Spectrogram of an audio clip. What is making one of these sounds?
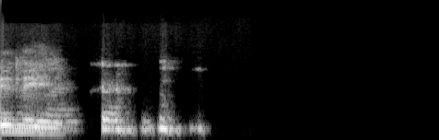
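A woman laughs cheerfully over an online call.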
